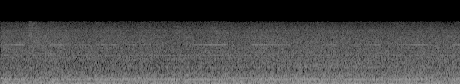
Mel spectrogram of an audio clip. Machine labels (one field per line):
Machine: slide rail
